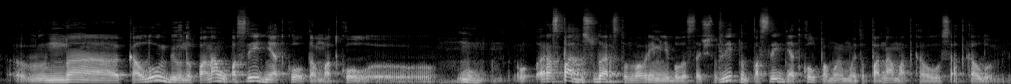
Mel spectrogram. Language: Russian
